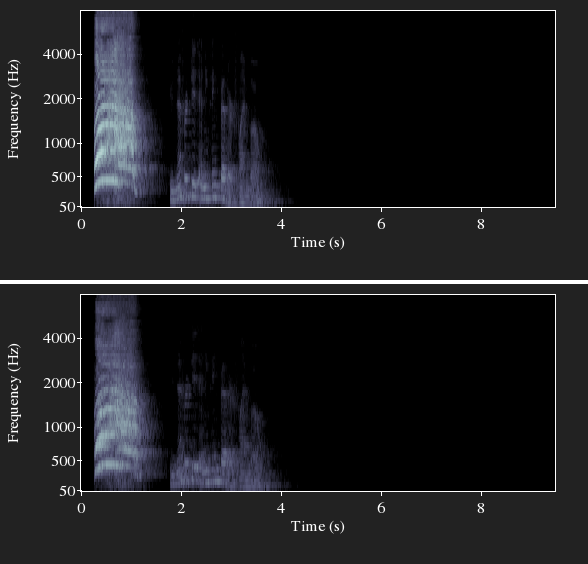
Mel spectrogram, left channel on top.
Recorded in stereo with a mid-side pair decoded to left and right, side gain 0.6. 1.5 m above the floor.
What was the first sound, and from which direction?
A scream, 70° left.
